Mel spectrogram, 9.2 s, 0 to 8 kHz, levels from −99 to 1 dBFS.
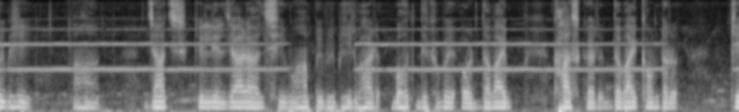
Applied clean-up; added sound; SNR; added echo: none; Wind instrument, woodwind instrument; 16 dB; none.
